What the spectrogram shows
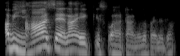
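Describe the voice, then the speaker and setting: A man's voice: a little high, sing-song, a little fast, pushed and bright, no echo. Man teaching chemistry in a lo-fi live stream. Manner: talks to students, breaking off to answer chat complaints. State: sore throat. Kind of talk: live online chemistry lesson. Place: home, streaming over mobile data.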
